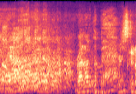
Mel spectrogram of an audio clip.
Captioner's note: audience laughing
